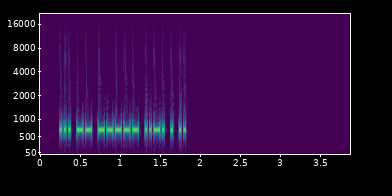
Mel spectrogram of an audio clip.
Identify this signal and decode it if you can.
Morse code, heard as a keyed tone, about 45 wpm, 700 Hz. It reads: SM0FEI
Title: DXCC-100 Call Signs - 6 Characters - 45wpm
